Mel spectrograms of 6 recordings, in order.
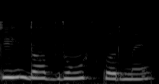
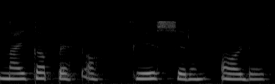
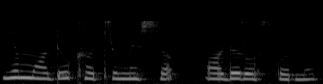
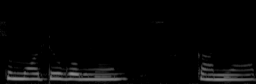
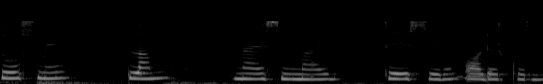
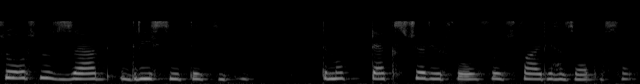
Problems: low volume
